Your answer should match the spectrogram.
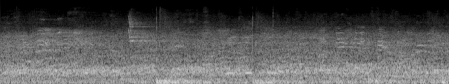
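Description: A basketball bounced on a gym's hardwood floor as a player dribbles at the free-throw line, over a steady chatter of voices that echoes in the large gym.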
